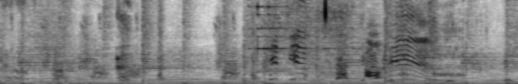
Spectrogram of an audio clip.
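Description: Dogs bark and yip in the fighting game Them's Fightin' Herds, short repeated barks mixed into game music and effects beneath steady commentator talk.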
